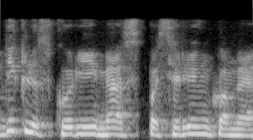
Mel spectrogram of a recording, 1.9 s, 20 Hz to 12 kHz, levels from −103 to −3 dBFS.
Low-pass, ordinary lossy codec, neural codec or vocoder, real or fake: 7.2 kHz; MP3, 96 kbps; none; real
